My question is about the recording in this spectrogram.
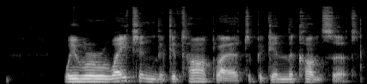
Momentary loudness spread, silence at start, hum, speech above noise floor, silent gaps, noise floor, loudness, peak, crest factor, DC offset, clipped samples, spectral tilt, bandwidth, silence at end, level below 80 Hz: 12 LU; 0.65 s; none; 50 dB; none; -68 dBFS; -19 LUFS; -2 dBFS; 16 dB; under 0.1%; under 0.1%; -5.5 dB/octave; 16 kHz; 0.1 s; -62 dBFS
